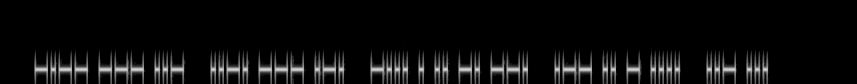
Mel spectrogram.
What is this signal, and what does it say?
Morse code, heard as a keyed tone, about 29 wpm, 700 Hz. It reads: YOU FOR BEING WITH US
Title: Sets of 5 Words 30wpm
